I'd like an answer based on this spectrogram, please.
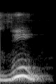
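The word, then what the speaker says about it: vous: letter is soylent and v o u s was vu and and what's the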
